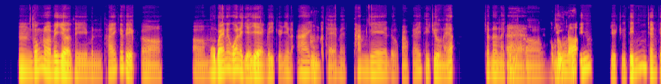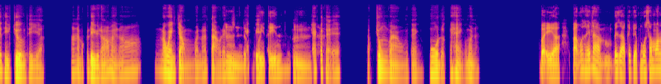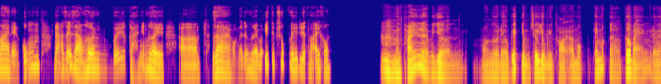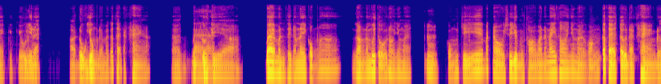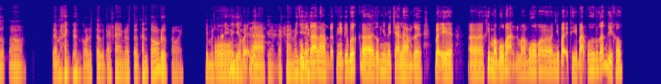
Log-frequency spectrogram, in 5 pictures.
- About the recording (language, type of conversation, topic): Vietnamese, podcast, Bạn có thể chia sẻ một trải nghiệm mua sắm trực tuyến đáng nhớ của mình không?
- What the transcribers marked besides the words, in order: other background noise; tapping; background speech; laughing while speaking: "mà"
